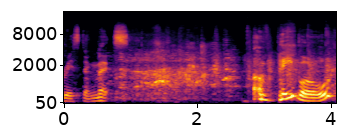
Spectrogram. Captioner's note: laughter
